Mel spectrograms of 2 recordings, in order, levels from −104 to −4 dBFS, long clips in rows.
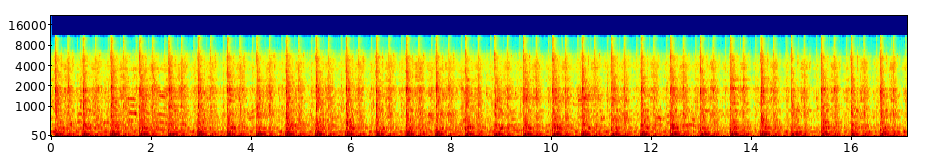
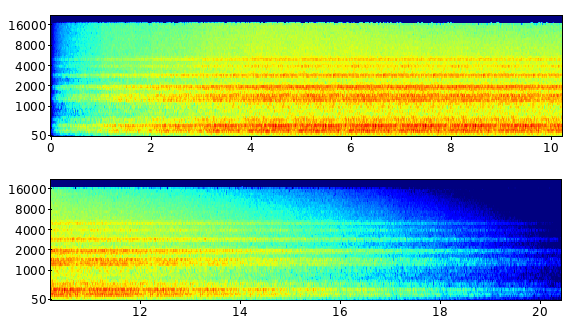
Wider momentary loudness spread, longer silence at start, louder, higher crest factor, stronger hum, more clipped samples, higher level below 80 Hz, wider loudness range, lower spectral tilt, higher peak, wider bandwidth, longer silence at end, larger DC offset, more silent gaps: second, 5 LU vs 18 LU; second, 0 s vs 0.45 s; first, -10 LUFS vs -17 LUFS; second, 8 dB vs 18 dB; neither; first, 2% vs under 0.1%; first, -12 dBFS vs -52 dBFS; second, 1 LU vs 15 LU; first, -4.5 dB/octave vs -3 dB/octave; about the same, 0 dBFS vs -2 dBFS; second, 11 kHz vs 17 kHz; second, 0 s vs 3.7 s; neither; neither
